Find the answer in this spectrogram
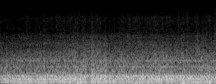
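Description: Twin Volvo Penta D6 440 hp diesel engines on stern drives running flat out under full-throttle acceleration, a loud steady drone mixed with the rush of wind and water past the open cockpit.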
